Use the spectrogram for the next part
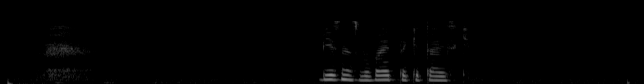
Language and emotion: Russian, neutral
